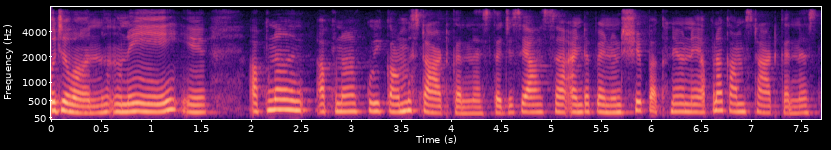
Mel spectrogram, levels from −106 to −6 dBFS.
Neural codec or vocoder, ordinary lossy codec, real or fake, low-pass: none; none; real; 7.2 kHz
